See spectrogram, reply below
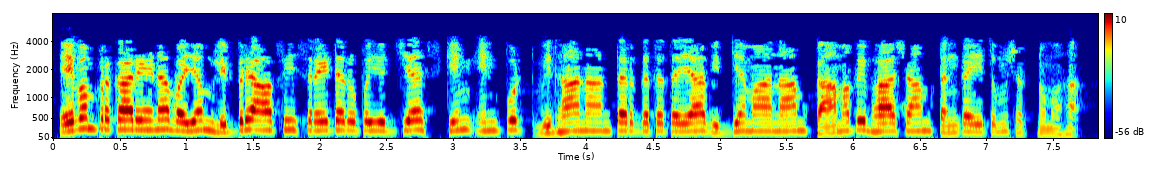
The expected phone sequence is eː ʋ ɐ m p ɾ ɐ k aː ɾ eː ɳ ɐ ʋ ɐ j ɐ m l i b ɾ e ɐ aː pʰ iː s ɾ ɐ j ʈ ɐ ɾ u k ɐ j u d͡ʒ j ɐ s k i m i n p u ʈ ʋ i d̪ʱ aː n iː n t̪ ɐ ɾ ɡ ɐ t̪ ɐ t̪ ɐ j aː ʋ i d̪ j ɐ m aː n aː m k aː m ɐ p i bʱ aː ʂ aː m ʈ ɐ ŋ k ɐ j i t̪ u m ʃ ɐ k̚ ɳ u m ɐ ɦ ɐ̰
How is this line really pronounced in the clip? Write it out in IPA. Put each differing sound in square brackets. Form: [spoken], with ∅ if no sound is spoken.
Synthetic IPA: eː ʋ ɐ m p ɾ ɐ k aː ɾ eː ɳ ɐ ʋ ɐ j ɐ m l i b ɾ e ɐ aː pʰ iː s ɾ ɐ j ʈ ɐ ɾ u [p] ɐ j u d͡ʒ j ɐ s k i m i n p u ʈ ʋ i d̪ʱ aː n [aː] n t̪ ɐ ɾ ɡ ɐ t̪ ɐ t̪ ɐ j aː ʋ i d̪ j ɐ m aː n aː m k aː m ɐ p i bʱ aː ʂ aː m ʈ ɐ ŋ k ɐ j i t̪ u m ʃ ɐ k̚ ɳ u m ɐ ɦ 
